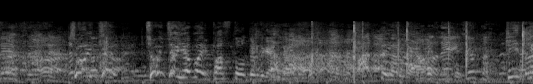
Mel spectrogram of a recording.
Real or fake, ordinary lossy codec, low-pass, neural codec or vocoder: real; none; none; none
